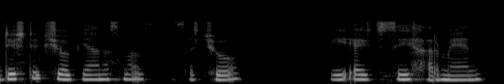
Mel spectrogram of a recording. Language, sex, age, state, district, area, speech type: Kashmiri, female, 18-30, Jammu and Kashmir, Shopian, rural, spontaneous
